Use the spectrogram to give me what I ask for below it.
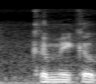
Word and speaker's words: Kimiko: Kimiko Glenn. – How do you spell it? – K-I-M-I-K-O Glenn, G-L-E-N-N. – Chameleon go slower. Glenn. – So it's like Kimmy, like K-I-M-I, and then K-O. – No, is it the K? – Yeah. – K-I-M. – I-K-O. – I-K-O.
